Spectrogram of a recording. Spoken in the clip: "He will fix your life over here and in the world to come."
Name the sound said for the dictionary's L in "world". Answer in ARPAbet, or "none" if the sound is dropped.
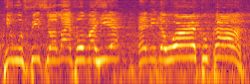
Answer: none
